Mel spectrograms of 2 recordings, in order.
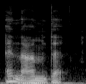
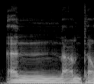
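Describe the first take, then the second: First: The n is nasalized only lightly and briefly. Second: The n is nasalized strongly and held long. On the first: The speaker calls it right. "on a la runna qui est diminuée" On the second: The speaker calls it wrong. "on dit pas ça"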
